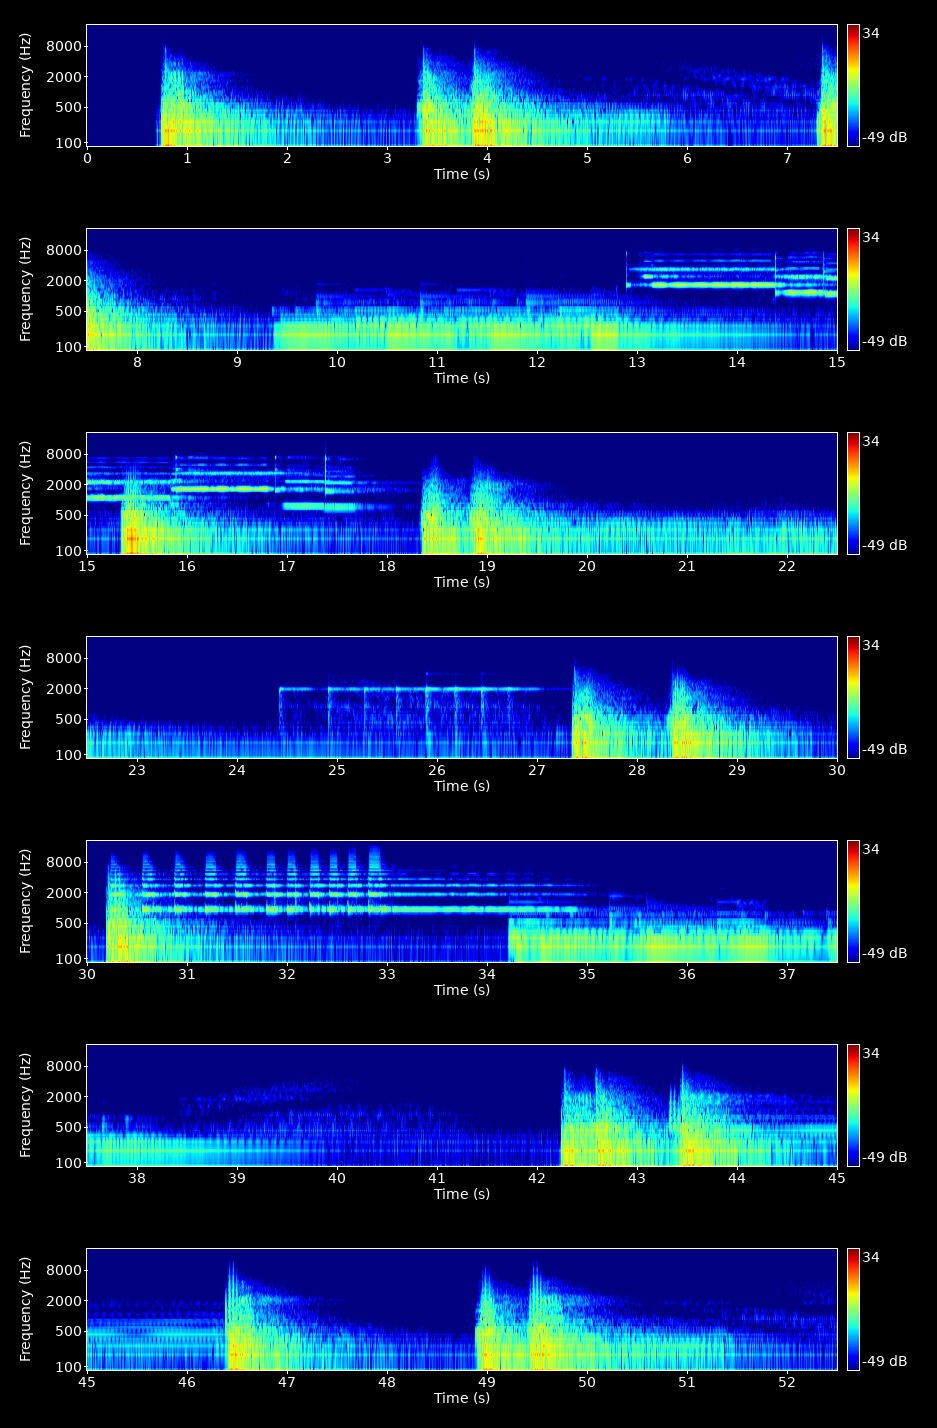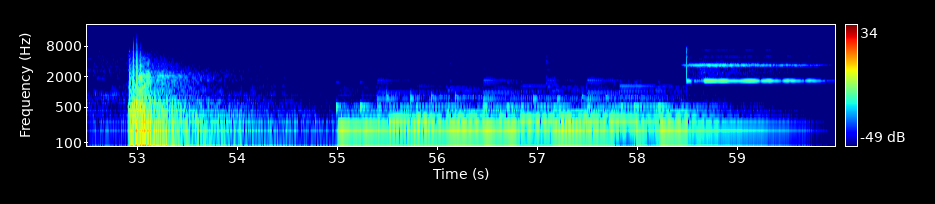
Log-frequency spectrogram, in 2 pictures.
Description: Sound quality is excellent.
